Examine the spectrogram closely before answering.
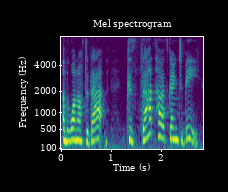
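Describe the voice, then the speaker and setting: Highish, wounded, bitter woman. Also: a little fast, a bit bright. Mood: hurt, bitter. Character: hurt, bitter, vulnerable woman feeling shunned. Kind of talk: radio soap acting.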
